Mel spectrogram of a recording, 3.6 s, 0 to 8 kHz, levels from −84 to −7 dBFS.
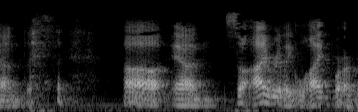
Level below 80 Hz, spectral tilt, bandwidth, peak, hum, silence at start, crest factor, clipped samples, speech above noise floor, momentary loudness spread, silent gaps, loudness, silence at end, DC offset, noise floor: -72 dBFS; -3.5 dB/octave; 5.8 kHz; -22 dBFS; none; 0 s; 18 dB; under 0.1%; 25 dB; 15 LU; none; -40 LUFS; 0 s; under 0.1%; -65 dBFS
